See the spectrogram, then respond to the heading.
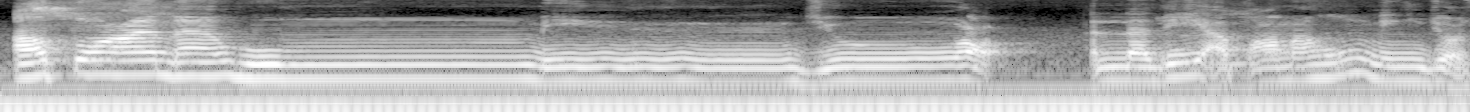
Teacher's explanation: ইদগামে শাফাওয়ির হরফ একটি মিম, মিম সাকিনের বামে মিম আসলে ওই মিম পরবর্তী মিমকে তাসদীদ দিয়ে মিলাইয়া পড়তে হয়, গুন্নার সহিত মিলাইয়া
